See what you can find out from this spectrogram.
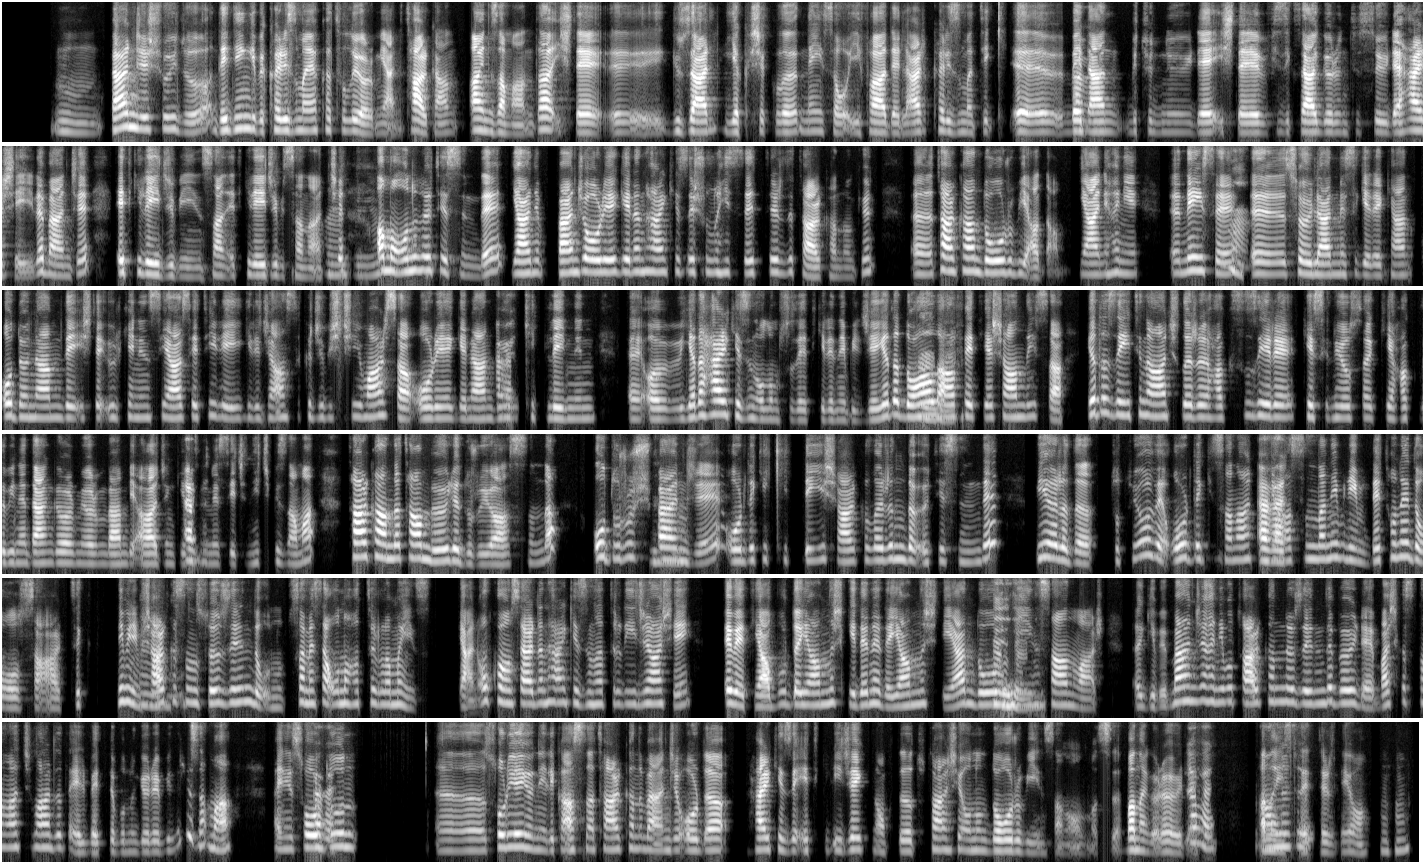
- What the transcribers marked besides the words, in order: other background noise; tapping
- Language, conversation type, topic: Turkish, podcast, Canlı konserler senin için ne ifade eder?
